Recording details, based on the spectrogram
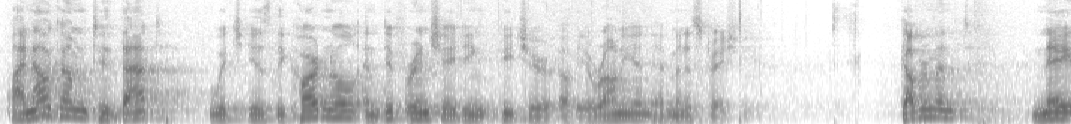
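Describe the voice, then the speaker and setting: Male class reader, mid-range voice, formal book text read aloud, heavily echoing room. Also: mid-range voice. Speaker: class participant reading aloud. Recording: echoey hall, long reverb.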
